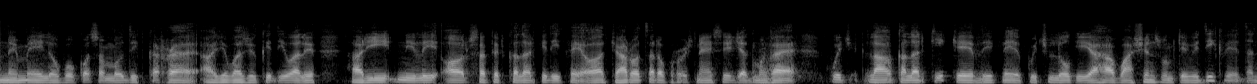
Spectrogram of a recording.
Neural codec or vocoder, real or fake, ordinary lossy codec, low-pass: codec, 16 kHz, 0.5 kbps, X-Codec, HuBERT features, trained on LibriSpeech; fake; none; 7.2 kHz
